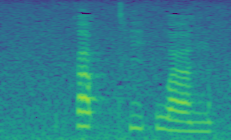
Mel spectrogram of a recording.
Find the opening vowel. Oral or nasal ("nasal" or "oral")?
oral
